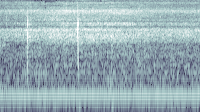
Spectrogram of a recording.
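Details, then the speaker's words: Homemade signal tracer probe on a radio in trace mode: steady low test tone with sharp random crackles and pops on it. "There's our tone again, and you can still hear we've got the crackle on the tone down there."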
